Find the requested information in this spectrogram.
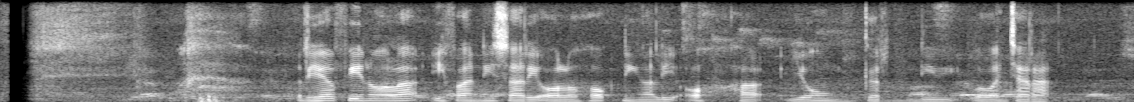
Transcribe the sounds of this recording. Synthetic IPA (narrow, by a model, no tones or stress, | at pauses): riafinɔlaifanisaɾiʔɔlɔɦɔk̚niŋaliʔɔ̰hhaʔjɔŋkərdiwawaɲt͡ʃaɾa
